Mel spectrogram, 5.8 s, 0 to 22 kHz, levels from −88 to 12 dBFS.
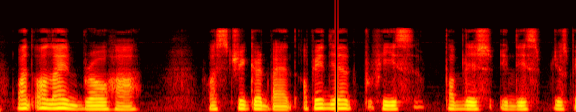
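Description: A speech recording with two gaps between stream segments, where the sound drops to digital silence with hard edges on both sides. The first runs from 3.35 to 3.38 s, about 28 ms; the second is a short 6 ms hole at 4.40 s. The segment timestamps leave small holes at these joins, which fit 1-second segments, and the player fills each hole with silence. No audio content is lost; the timeline is simply stretched.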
